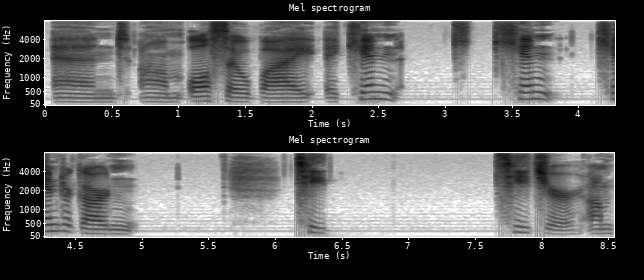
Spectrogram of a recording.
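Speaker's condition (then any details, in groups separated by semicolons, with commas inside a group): Stuttering; stuttering since age five, covert for most of life after early criticism from father and teacher; still stutters; hid stuttering, avoided speaking situations, did not speak up in class; repeated sounds, blocks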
